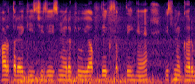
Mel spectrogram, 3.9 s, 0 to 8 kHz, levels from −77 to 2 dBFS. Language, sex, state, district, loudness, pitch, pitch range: Hindi, female, Haryana, Jhajjar, -16 LUFS, 155 Hz, 150-160 Hz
